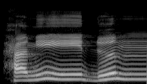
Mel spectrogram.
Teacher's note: idğam ma gunnenin idğamı tamdır sadece Ağızdan ses gelir hamidün şeklinde Meci burada cim harfi 4 elif miktarı uzatıyor del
